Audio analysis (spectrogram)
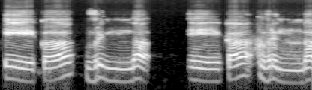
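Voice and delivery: e-ka vrin-da, each syllable of एक वृंद held; model pronunciation. Shown as a demonstration. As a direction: say एक वृंद slowly with both final a vowels. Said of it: "फिर से सुनिए".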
